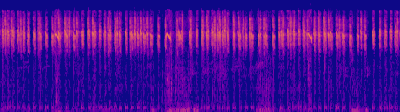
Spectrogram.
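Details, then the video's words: {'caption': 'Talokan, also called kemade, used for bird luring or tutoring: an unbroken stream of fast, shrill, ticking notes forming a continuous high trill throughout.'} "SUARA BURUNG TALOKAN/KEMADE COCOK BUAT PIKAT ATAU MASTERAN"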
